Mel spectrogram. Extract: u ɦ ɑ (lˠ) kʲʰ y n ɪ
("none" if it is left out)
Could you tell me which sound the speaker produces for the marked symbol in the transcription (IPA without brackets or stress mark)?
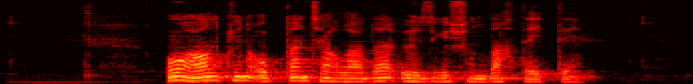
lˠ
